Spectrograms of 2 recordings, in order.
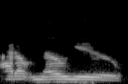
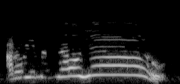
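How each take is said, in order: First: Said in the usual way. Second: High, slow sing-song put-down; exaggerated high mocking tone. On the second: Mocking the person who confronted her.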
